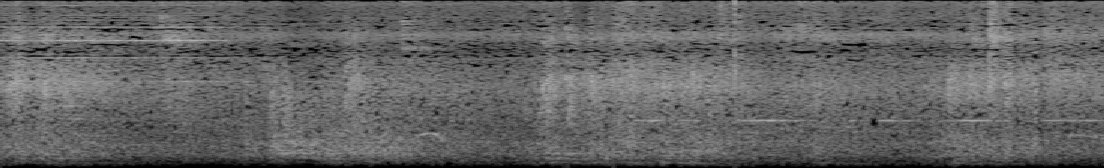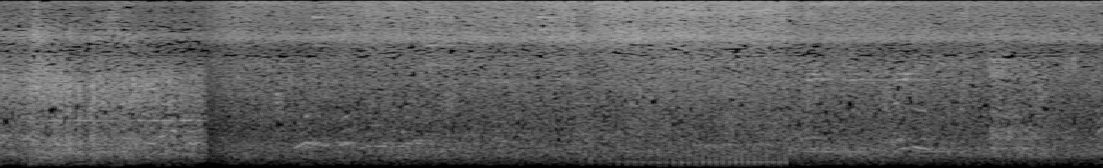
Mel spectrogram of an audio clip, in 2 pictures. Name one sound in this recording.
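Heavy machinery rumbles and clatters steadily in a large echoing hall.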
